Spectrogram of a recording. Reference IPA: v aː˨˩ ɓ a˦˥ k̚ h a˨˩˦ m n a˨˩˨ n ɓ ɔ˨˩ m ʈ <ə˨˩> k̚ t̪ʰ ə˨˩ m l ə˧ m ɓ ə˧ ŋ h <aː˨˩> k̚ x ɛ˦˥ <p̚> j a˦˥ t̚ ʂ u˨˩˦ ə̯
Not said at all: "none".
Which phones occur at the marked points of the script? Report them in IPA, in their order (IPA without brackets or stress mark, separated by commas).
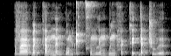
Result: ə˨˩, a˨˩, t̚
